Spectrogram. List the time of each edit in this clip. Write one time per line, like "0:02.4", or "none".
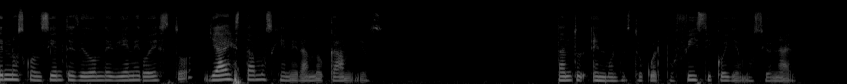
0:01.4
0:02.0
0:05.7
0:06.1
